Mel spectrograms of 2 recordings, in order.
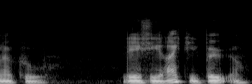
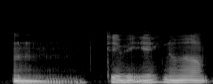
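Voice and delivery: put-on quiet boy; 2 semitones lower, 8 dB quieter than usual. Ivan quietly answering father.

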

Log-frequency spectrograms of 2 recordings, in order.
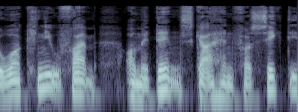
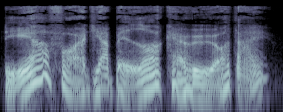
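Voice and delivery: wolf playing grandmother; wolf as granny; 3 semitones higher than usual. A narrator's reading. Wolf answers the girl, posing as granny.

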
